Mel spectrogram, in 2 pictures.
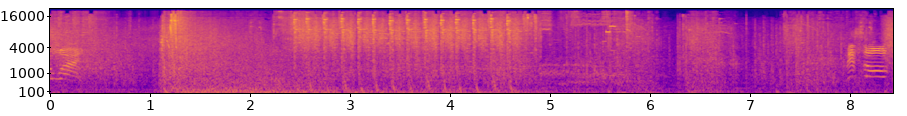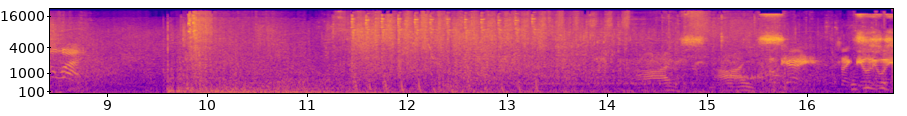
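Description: Rockets launch and explode from giant mechs in the Gears of War 4 video game, heavy booming blasts and rumbling debris running loud and continuous, with a brief gap midway, under a speaking voice.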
